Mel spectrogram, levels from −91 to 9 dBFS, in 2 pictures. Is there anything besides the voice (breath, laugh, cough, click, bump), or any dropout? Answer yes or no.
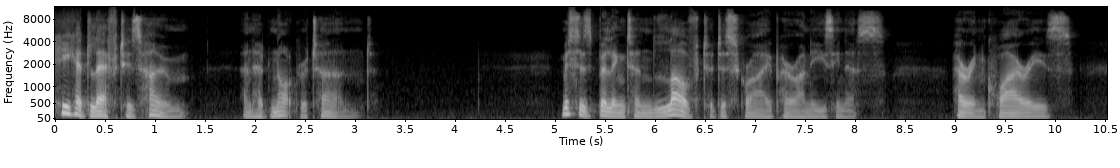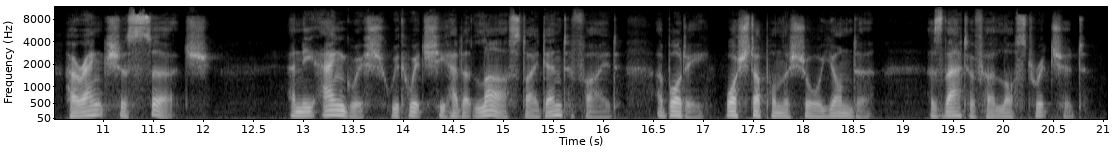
no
